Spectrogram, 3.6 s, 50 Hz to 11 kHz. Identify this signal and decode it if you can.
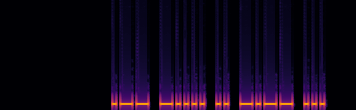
Morse code, heard as a keyed tone, about 30 wpm, 700 Hz. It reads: W6IYS
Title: Call Signs - 30wpm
